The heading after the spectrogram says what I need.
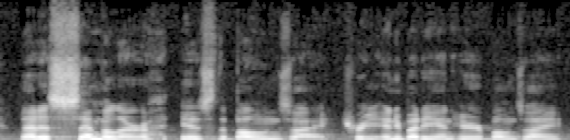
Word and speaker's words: bonsai: with the Rocky Mountain Bonsai Society I have to make sure I pronounce it right not Bonsai like I pronounce all my life it's Bonsai like bone-like structure um in the Colorado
